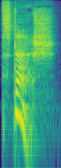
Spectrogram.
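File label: "stash", British English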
